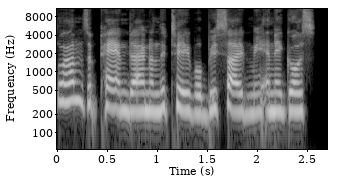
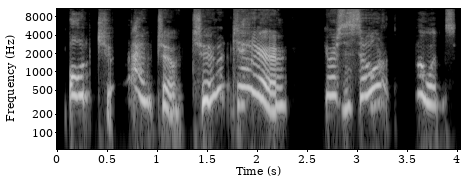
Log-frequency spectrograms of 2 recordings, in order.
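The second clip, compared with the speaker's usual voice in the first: dripping sarcasm; 11 semitones higher than usual. Retold or imitated. Reluctant attendee mocking the trainer, high dripping sarcasm. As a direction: sneer the compliment in a high sing-song. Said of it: "sarcasm was literally dripping".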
